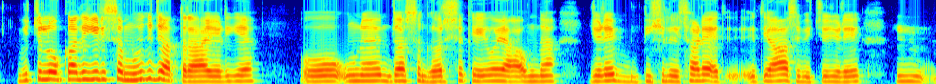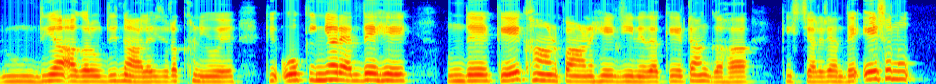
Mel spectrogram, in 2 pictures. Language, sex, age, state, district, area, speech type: Dogri, female, 45-60, Jammu and Kashmir, Samba, rural, spontaneous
